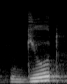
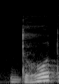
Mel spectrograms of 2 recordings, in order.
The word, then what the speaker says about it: प्रद्योत: है, शब्द आया है, इसको हमने द्योत पढ़ना है। कई लोगों के उच्चारण में धोत आता है। यहां पर ध नहीं है द है विद्या अर्थात विद्यासागर जी वाला द है तो विद्य पैसे प्रद्योत पढ़ना है यहां पर यह हमें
